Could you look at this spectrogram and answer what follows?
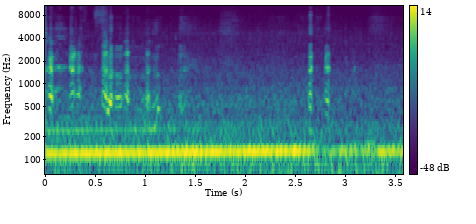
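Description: Steady, loud engine drone from a VHR-swapped, boosted Nissan 350Z driving among cornfields, holding a constant tone with voices talking over it.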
